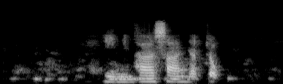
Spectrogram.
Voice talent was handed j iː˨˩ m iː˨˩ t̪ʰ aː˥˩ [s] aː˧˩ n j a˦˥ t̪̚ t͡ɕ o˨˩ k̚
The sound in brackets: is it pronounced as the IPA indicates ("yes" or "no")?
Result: yes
